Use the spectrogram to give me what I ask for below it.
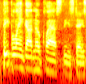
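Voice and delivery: ordinary delivery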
